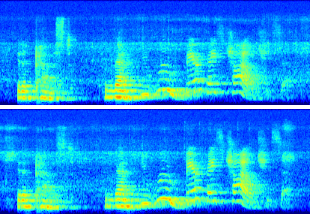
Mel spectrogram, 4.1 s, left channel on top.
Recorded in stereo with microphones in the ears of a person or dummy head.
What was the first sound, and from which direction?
A woman speaking, 5° left (ahead or behind).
